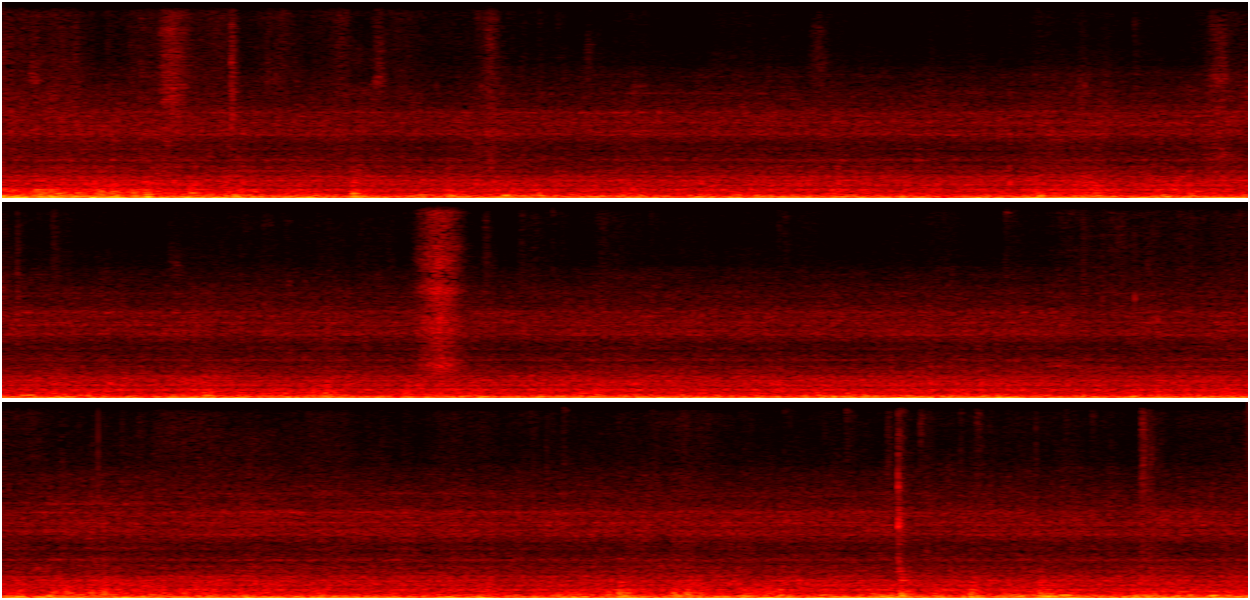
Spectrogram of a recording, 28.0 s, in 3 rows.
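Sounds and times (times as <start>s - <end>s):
train rumbling along track: 0.0s - 28.0s
brief hiss: 12.5s - 12.8s.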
